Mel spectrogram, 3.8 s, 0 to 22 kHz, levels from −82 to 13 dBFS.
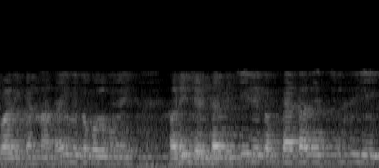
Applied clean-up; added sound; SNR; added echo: none; none; none; reverberation time 1.2 s.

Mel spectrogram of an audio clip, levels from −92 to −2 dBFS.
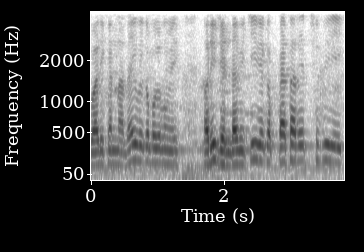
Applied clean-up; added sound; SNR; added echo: none; none; none; none.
